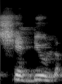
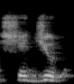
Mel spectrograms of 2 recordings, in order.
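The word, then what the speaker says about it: schedule: पहिला शब्द आहे शेड्यूल याचा उच्चार आपण बरेच वेळेस शेड्यूल असा ऐकतो पण यामध्ये सी हे लेटर सायलेंट असल्यामुळे याचा उच्चार आपण शेड्यूल असा करतो शेडल म्हणजेच वेळापत्रक नेक्स्ट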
